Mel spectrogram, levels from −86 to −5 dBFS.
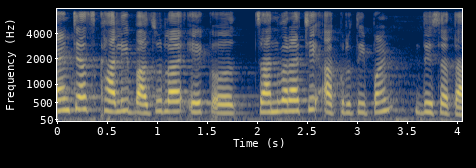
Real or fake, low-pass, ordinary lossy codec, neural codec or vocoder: real; 7.2 kHz; none; none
